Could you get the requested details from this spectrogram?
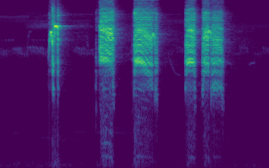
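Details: Black francolin, the kala tetar, heard in forest with a grating call phrase: a short opening note, then four rasping, buzzy bursts grouped in pairs over about two seconds.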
